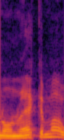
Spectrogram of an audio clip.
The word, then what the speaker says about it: Onekama: I was at camp at Little Eden in Onekama. 1 comma that's how you spell it.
